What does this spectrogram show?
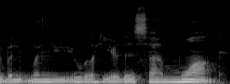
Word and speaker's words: mwonk: When rhinos are happy, they vocalize it as what is described as a mwonk sound. That is spelled M-W-O-N-K and pronounced exactly how you would think.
